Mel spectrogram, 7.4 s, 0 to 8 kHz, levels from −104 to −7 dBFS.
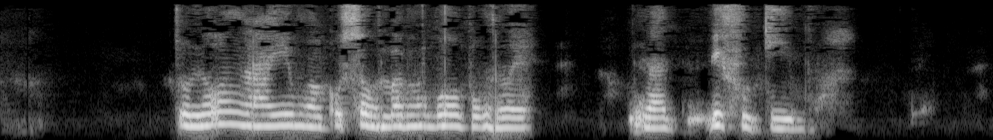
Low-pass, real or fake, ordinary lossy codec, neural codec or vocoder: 7.2 kHz; fake; MP3, 32 kbps; codec, 24 kHz, 1 kbps, SNAC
